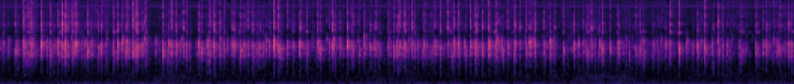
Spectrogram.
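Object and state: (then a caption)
Plastic articulated slug toy rattling. Two identical rainbow-colored articulated plastic slug fidget toys made of hollow segments are dangled from the fingertips and shaken beside the mic. The segments rattle and click in a dense, steady stream of short, dry ticks that stays bright and thin, with almost no low end.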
